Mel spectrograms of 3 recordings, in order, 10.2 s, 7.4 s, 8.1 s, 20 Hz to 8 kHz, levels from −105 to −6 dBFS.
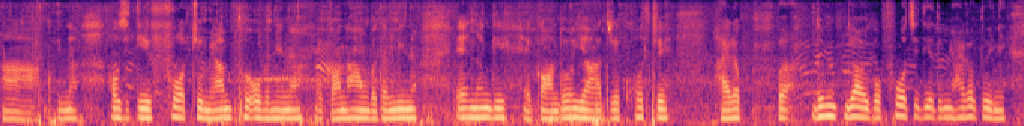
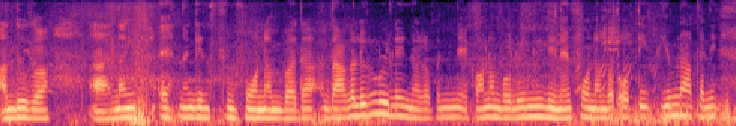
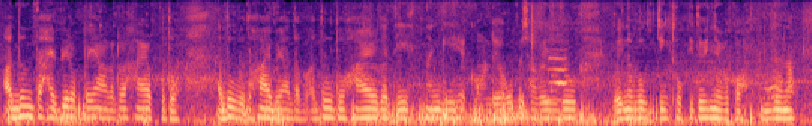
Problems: background sounds at intervals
